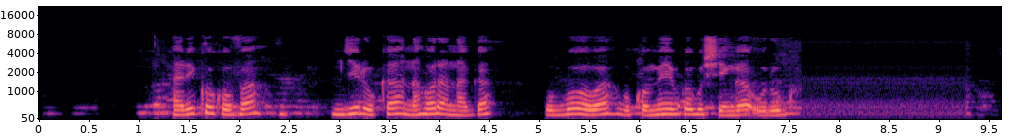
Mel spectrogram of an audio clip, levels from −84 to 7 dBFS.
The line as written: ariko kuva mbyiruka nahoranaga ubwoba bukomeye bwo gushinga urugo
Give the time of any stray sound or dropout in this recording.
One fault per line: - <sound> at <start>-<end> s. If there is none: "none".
none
